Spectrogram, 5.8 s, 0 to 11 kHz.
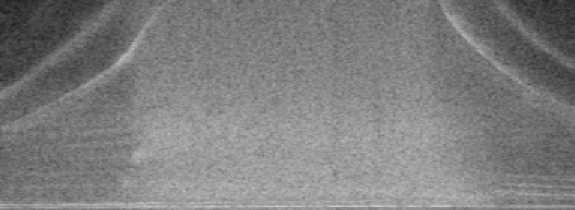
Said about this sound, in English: And, man, I'll tell you what, from standing outside of the truck 15, 20 feet away, it was a violent sounding. This is what it sounded like.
